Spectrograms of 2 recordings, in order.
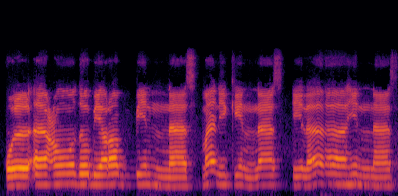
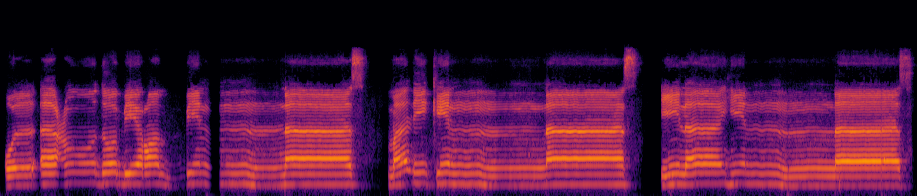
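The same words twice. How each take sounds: First: Letters and their qualities are articulated inaccurately. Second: Letters and their qualities are articulated accurately. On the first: The meaning is not conveyed properly. The speaker calls it wrong. "itu kan salah gitu ya" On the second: The meaning is conveyed completely. The speaker calls it right. "hurufnya pas, sifatnya ada, kaidah tajwidnya betul"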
